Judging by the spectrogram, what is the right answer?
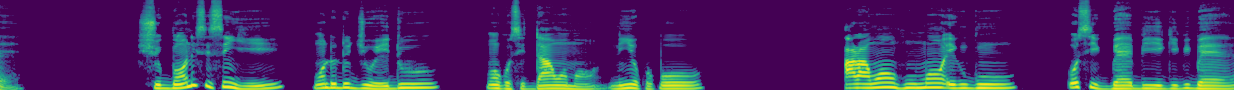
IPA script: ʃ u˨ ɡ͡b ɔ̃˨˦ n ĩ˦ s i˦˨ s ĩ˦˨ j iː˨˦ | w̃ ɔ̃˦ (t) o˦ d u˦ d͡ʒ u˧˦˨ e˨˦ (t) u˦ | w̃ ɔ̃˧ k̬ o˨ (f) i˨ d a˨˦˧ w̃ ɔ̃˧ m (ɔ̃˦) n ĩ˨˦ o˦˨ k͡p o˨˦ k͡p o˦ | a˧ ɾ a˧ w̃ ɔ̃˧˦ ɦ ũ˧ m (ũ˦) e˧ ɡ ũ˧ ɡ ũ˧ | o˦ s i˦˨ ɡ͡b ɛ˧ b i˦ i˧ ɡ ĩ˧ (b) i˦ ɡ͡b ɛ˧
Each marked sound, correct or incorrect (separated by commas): incorrect, incorrect, incorrect, incorrect, incorrect, incorrect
